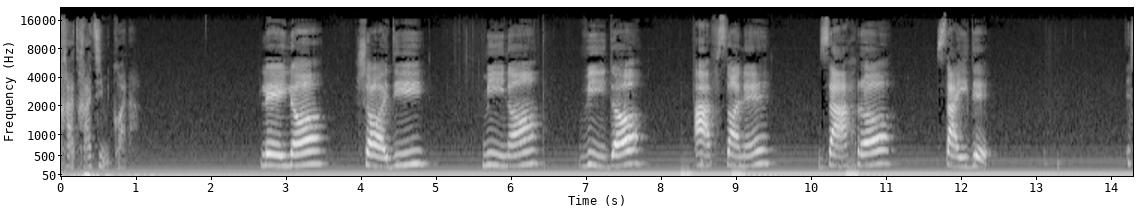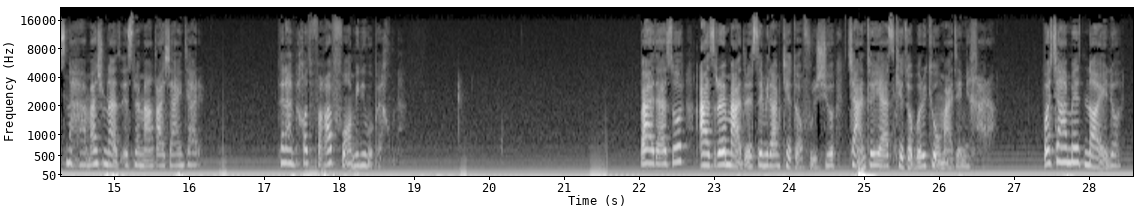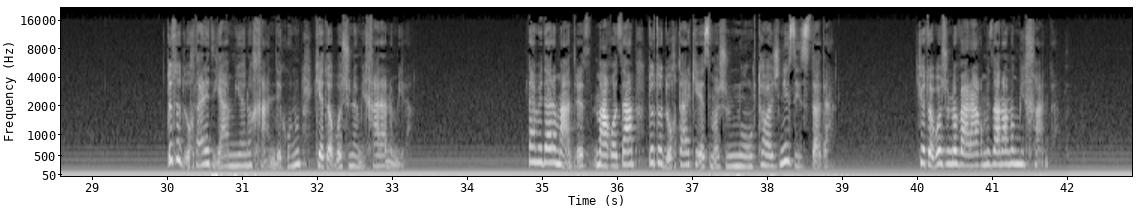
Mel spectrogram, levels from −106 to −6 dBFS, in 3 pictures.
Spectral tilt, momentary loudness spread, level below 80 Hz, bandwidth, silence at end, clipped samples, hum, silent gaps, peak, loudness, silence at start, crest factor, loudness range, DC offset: -4.5 dB/octave; 16 LU; -30 dBFS; 18 kHz; 0 s; under 0.1%; 50 Hz at -30 dBFS; none; 0 dBFS; -27 LUFS; 0 s; 24 dB; 8 LU; under 0.1%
